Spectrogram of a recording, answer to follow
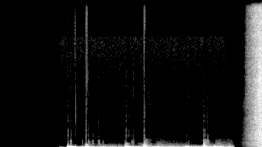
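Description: Heartbeat-like logo sound effect: a deep low rumble with three double thumps, about one pair a second. It starts after a second of silence and stops just before the end.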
